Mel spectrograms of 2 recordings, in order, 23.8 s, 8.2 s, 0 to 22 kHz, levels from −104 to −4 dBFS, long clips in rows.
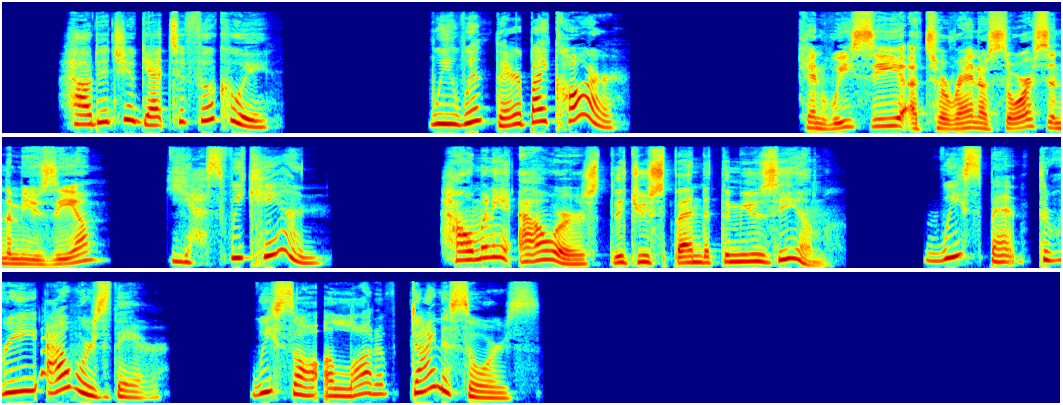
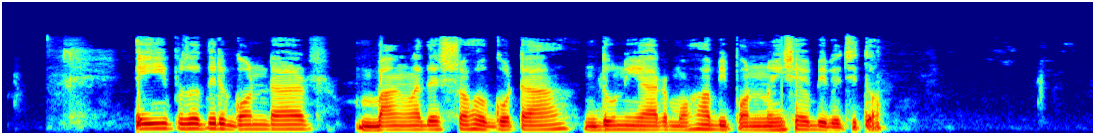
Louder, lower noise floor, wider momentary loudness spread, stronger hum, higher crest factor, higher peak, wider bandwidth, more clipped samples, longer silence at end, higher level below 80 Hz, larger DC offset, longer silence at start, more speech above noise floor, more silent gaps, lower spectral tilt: about the same, -16 LUFS vs -16 LUFS; first, under -90 dBFS vs -80 dBFS; first, 9 LU vs 6 LU; neither; about the same, 18 dB vs 16 dB; about the same, 0 dBFS vs -2 dBFS; first, 16.5 kHz vs 7.6 kHz; neither; first, 3.95 s vs 1.6 s; second, -64 dBFS vs -52 dBFS; neither; second, 0.5 s vs 1 s; first, over 74 dB vs 65 dB; first, 2.12-3.20 s, 4.72-5.96 s, 8.76-9.17 s, 10.42-11.23 s, 14.28-14.86 s, 15.66-15.72 s, 17.15-17.75 s, 18.86-18.94 s vs none; second, -4 dB/octave vs -7.5 dB/octave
